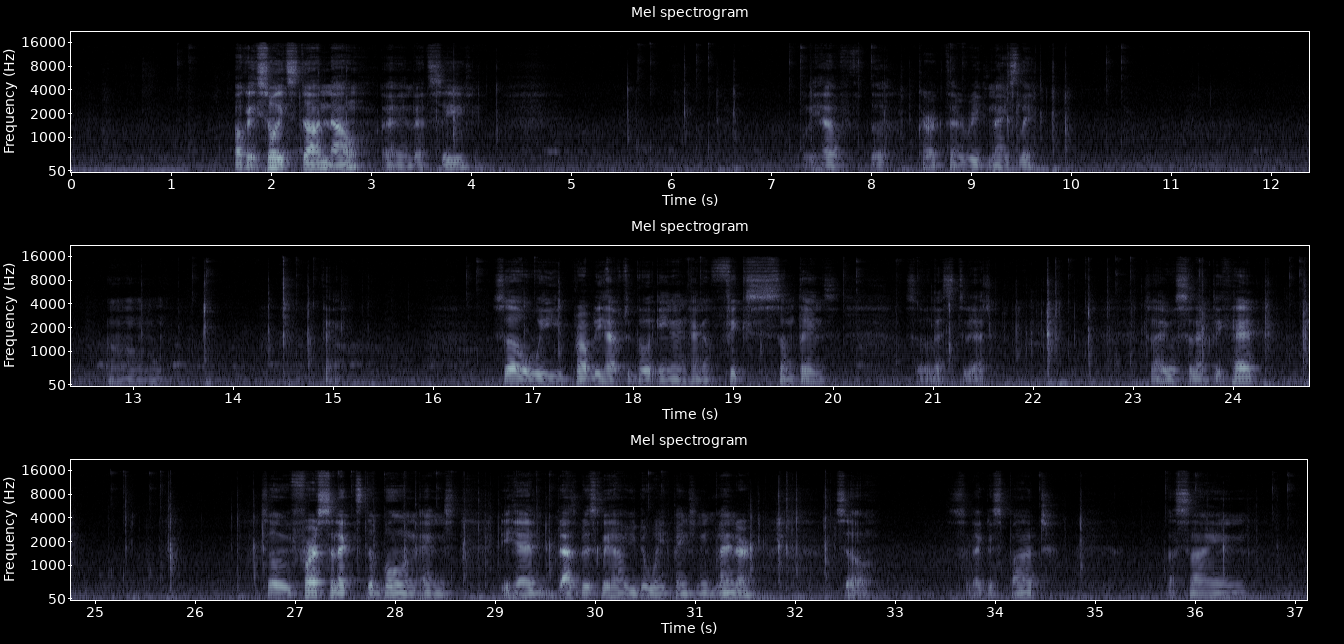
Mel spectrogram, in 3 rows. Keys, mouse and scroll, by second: 1.7-3.5 middle drag, 3.5 KP_1, 14.5 shift+middle click, 14.7 scroll up 1, 20.4 middle click, 20.9 KP_3, 21.1 scroll up 1, 22.2-26.3 shift+middle drag, 27.3 right click, 27.7-30.0 shift+middle drag, 30.0-30.6 scroll up 1, 30.9 scroll up 1, 31.3 Tab.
